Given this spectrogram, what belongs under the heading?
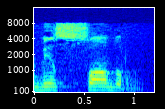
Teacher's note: شوف الصاد بالصبر، والباء مقلقلة، والراء أيضا مفخمة.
